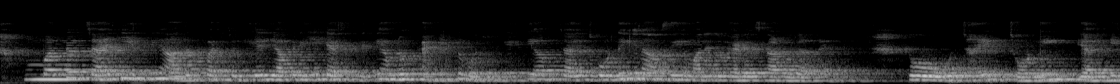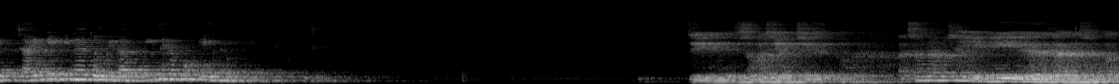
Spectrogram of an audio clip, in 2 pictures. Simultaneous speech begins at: none

